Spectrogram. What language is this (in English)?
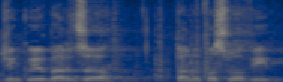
Polish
